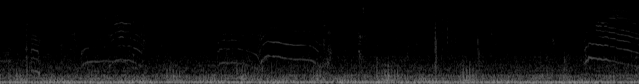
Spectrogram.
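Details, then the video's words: Crying cats waiting for their mom: a series of drawn-out, arching meows, some sliding downward, spaced irregularly over several seconds. Low droning noise and faint clicks in the background. "until their mom comes just stop crying 😭"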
